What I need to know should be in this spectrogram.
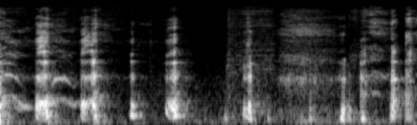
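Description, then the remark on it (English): A rapid series of harsh, breathy bursts where coughing blends into laughter, about eight or nine spasms in two seconds, fairly loud with no words spoken. “I coughed and laughed at the same time, and I sounded like Steve Rule crying.”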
